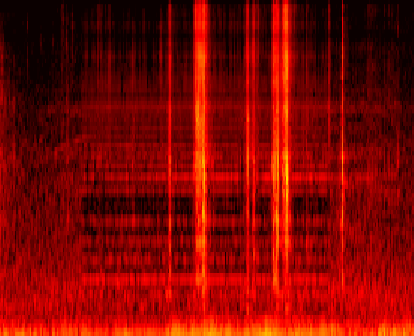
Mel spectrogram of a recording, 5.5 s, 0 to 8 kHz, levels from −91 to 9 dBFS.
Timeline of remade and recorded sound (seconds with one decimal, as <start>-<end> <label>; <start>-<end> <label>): 0.0-1.1 recorded; 1.1-4.4 remade; 4.4-5.5 recorded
